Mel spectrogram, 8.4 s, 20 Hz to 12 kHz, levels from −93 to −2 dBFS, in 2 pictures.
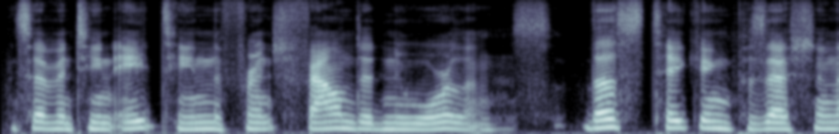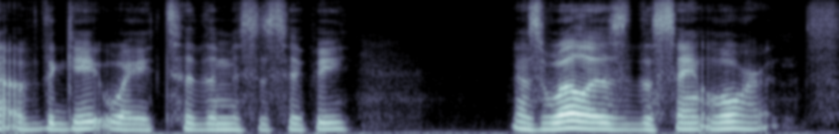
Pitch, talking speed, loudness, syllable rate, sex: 160 Hz, 165 wpm, -21 LUFS, 5.2 syllables/s, male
